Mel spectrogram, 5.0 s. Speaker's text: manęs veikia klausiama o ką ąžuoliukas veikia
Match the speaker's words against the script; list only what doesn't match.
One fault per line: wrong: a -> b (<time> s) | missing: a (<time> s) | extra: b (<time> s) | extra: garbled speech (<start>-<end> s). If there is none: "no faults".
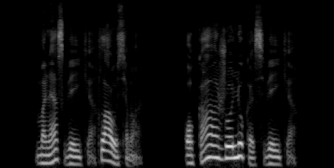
no faults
